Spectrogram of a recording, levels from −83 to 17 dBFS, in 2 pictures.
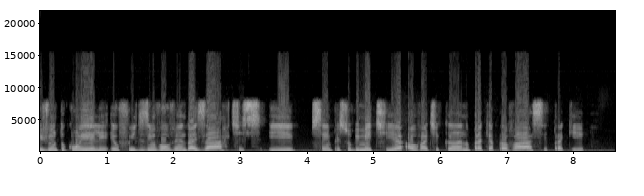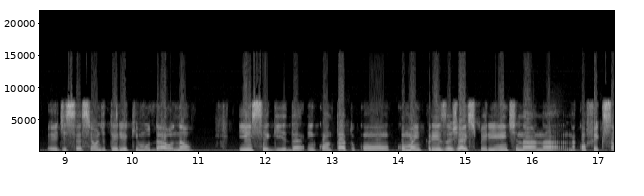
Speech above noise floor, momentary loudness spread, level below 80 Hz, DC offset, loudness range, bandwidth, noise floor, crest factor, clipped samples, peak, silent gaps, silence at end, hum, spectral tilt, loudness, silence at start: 25 dB; 11 LU; -54 dBFS; under 0.1%; 3 LU; 16 kHz; -50 dBFS; 20 dB; under 0.1%; -6 dBFS; none; 0 s; none; -2.5 dB/octave; -24 LUFS; 0 s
